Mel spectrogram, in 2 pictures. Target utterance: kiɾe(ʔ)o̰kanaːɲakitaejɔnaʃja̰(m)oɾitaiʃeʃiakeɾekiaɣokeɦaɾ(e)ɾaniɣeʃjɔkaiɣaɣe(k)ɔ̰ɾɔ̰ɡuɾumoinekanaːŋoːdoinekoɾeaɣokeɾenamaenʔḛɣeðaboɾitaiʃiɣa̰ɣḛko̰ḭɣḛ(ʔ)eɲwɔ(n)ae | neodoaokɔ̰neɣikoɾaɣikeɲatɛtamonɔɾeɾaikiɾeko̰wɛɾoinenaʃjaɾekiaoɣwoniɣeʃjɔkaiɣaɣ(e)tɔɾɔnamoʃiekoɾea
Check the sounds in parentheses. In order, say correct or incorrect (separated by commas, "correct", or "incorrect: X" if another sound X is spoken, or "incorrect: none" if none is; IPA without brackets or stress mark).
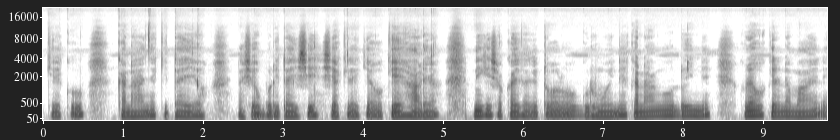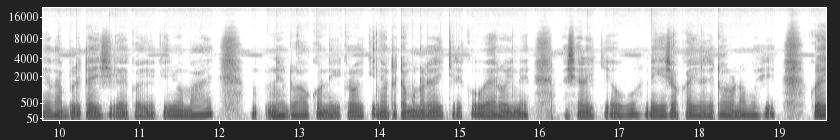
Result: incorrect: k, incorrect: b, correct, incorrect: t, incorrect: k, incorrect: m, correct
